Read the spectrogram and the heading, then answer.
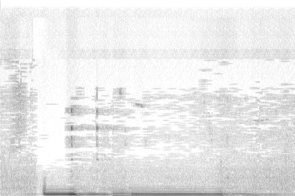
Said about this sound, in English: I'd like to just check this harmonica sound really quickly after that.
